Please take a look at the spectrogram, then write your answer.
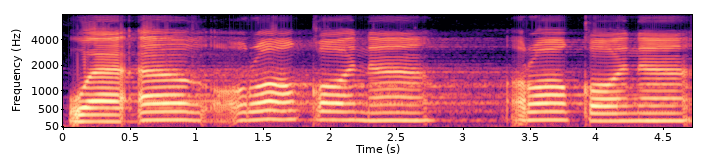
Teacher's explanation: di tengah kalimat ini dinamakan dengan qalqal Sugra jadi cara bacanya qafnya dipantulkan dengan pantulan yang ringan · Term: qalqalah sughra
